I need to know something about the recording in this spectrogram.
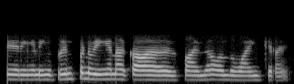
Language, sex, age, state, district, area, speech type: Tamil, female, 30-45, Tamil Nadu, Namakkal, rural, conversation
